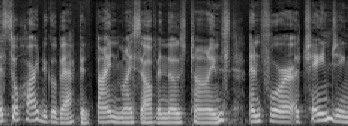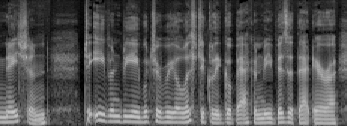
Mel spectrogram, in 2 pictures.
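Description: The voice has an American accent. Its loudness stays very even. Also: woman, very deep, low pitch for a woman, ordinary pitch variation, moderate pace. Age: 90s. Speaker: national park ranger and historian. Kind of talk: interview.

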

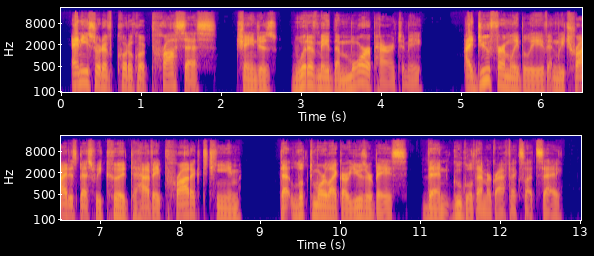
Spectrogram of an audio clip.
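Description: In a very clean recording with a silent background and a dry, close sound with no echo, a man uses a normal speaking voice at medium pitch with lively intonation and a moderate pace. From US Northeast, New York (Queens, Long Island). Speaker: venture capitalist. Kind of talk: casual chat.

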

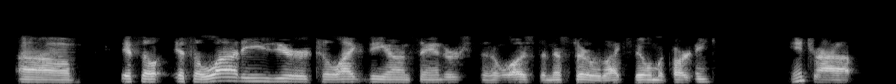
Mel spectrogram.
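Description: A man with an American accent talks at medium pitch and a very slow pace. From US Midwest (Missouri). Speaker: former college football coach. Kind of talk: interview. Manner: halting.

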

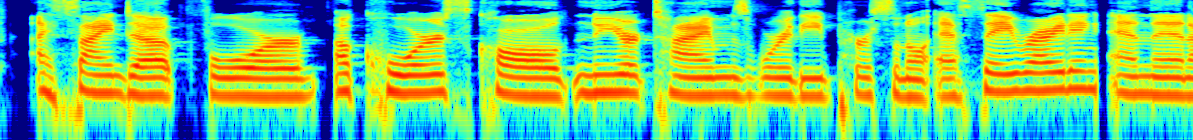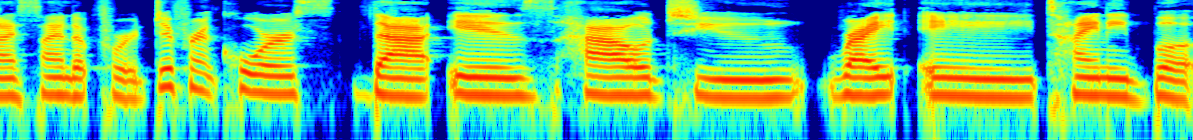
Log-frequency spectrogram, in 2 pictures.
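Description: In an American accent, a woman at medium pitch reads fairly slowly in a flat monotone with hardly any pauses, the sound dry and close with no echo. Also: very clean recording, silent background. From Austin, Texas. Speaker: entrepreneur, admissions consultant. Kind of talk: interview.

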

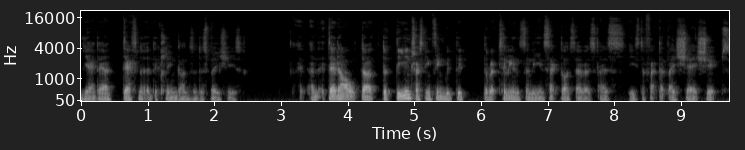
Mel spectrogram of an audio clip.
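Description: Very deep, somewhat breathy male voice with an English accent, lively intonation and a fairly quick pace, in a very clean recording with a silent background. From England. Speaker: podcast host. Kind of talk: casual chat.

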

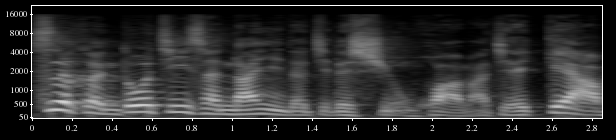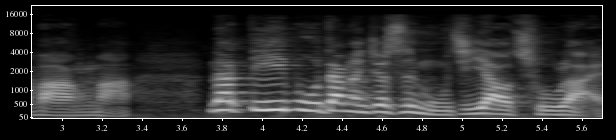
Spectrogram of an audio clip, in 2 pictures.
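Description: A man's fairly high voice at a fairly quick pace, with very wide pitch swings, big swings in loudness, and a very clean recording over a silent background. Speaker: city councillor. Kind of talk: TV political talk show.

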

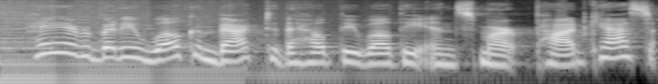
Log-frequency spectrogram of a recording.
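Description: A woman at a medium pitch talks with very wide pitch swings. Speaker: podcast host. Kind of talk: scripted intro.

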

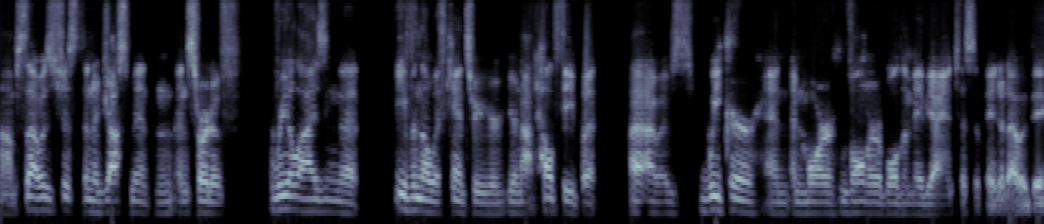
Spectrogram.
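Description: In an ordinary speaking voice, a man talks at a fairly quick pace with medium pitch and fairly even intonation, the recording very clean with a silent background and a dry, close sound with no echo. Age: 20s. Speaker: cancer survivor, medical trainee. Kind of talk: panel discussion.

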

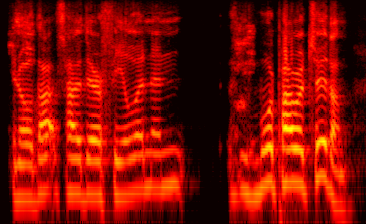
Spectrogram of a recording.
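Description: A man with a Scottish accent speaks at a fairly high pitch with ordinary pitch variation. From Scotland. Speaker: football fan podcast guest. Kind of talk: casual chat. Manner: animated.

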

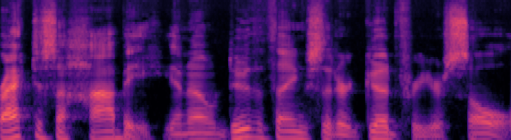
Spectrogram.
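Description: Against a quiet background, a man with an unremarkable speaking voice talks at a medium pitch and a fairly slow pace. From Central Florida. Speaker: pastoral counselor. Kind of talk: interview conversation.

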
